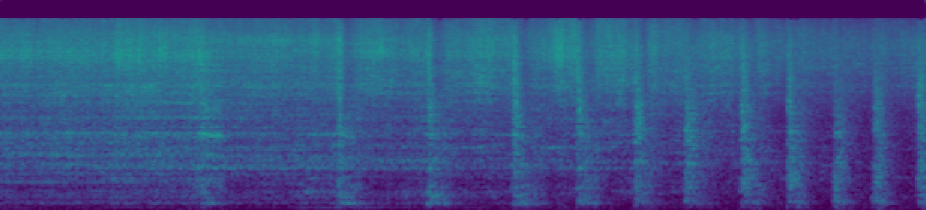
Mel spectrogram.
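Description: Steam locomotive hissing steam, then starting away: exhaust chuffs begin about two seconds in and come steadily quicker, from about one a second to over two a second, as the engine gathers speed.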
